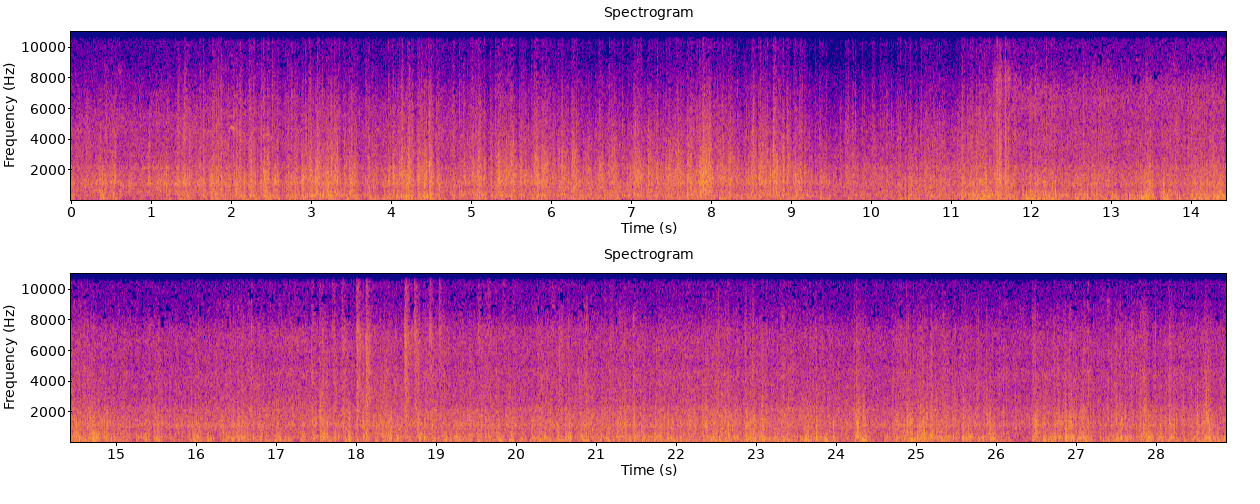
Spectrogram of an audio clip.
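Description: Passenger train running at speed, heard from an open coach door: a steady rushing rumble of wheels on rail and wind, with occasional sharp clacks.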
